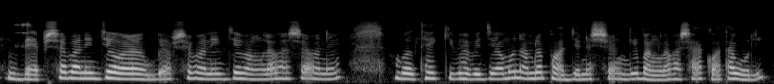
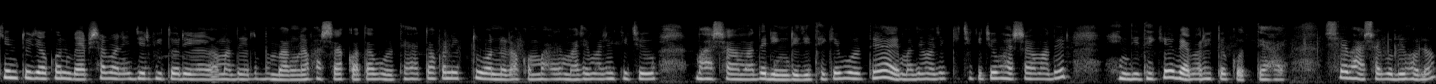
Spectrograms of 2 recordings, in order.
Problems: constant background noise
